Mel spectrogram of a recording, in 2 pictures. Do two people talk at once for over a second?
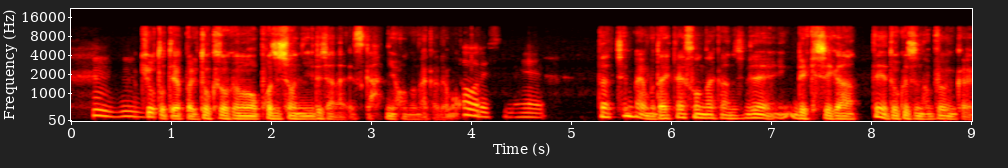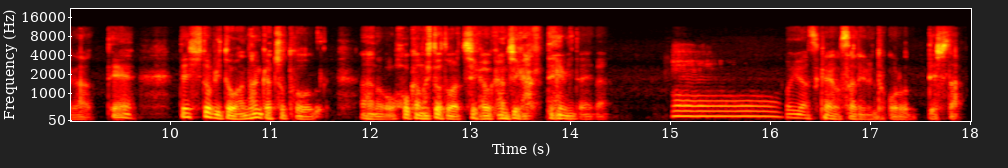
No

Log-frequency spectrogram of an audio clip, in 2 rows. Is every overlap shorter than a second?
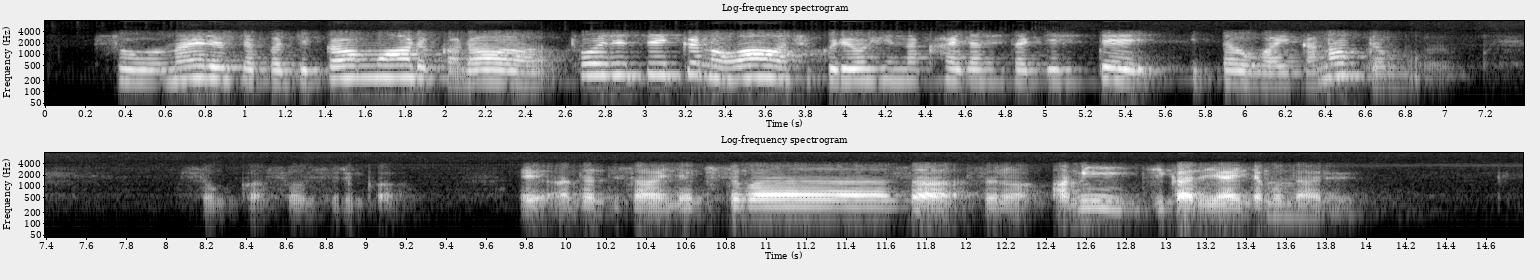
Yes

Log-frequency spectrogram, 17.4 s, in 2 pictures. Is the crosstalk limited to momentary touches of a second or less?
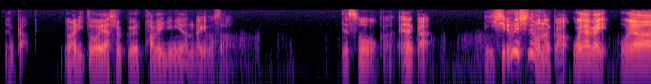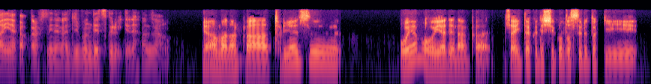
Yes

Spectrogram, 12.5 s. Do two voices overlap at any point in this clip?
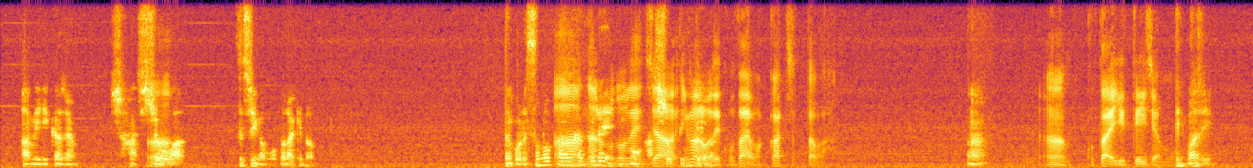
Yes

